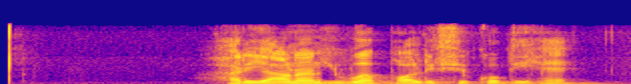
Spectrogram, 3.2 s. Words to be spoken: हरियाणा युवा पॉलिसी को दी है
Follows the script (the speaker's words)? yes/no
yes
